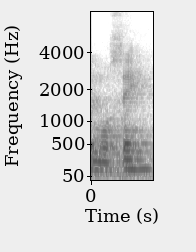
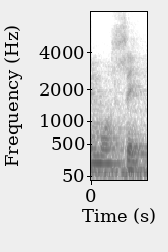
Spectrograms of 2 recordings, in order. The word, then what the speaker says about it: Mosé: No, pero es Mosé, sin la última sí. Bueno, en español ese era el fuerte de Santa Teresa de Mosé, con acento en la E, Mosé.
